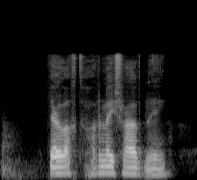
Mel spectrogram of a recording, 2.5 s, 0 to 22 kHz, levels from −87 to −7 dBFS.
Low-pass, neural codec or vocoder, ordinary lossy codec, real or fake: 7.2 kHz; codec, 16 kHz, 0.5 kbps, FunCodec, trained on LibriTTS, 25 frames a second; AAC, 64 kbps; fake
